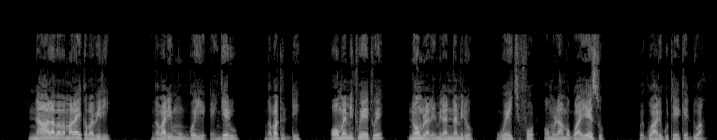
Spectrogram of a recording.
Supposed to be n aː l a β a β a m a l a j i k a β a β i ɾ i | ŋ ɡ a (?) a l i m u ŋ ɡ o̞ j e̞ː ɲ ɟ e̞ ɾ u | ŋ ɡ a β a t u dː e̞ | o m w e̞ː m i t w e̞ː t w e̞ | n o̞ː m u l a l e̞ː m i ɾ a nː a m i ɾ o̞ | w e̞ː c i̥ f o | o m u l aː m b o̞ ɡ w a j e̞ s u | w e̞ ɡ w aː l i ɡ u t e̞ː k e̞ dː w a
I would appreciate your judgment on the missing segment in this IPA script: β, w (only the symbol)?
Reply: β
